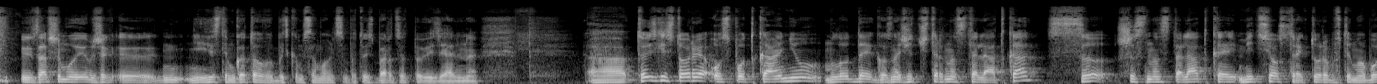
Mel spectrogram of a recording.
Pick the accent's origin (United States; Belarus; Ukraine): Belarus; Jestem z Białorusi, białoruski artysta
